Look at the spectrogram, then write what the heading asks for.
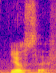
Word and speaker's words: Youssef: Eu falei que eu chamei ele de Youssef, ele disse que era Youssef, né? Youssef. Ah, é Youssef. Então, ele está pronunciando certo.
